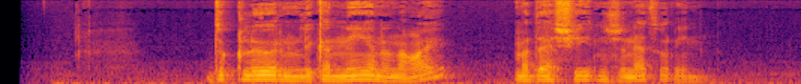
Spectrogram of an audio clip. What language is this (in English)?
Western Frisian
